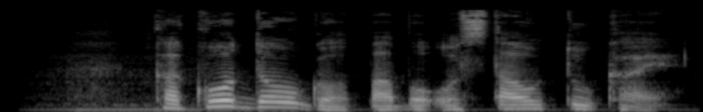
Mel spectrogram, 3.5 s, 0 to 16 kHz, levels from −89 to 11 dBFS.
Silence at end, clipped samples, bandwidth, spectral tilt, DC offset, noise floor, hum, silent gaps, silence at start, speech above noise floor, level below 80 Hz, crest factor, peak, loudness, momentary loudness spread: 0.2 s; under 0.1%; 11.5 kHz; -5.5 dB/octave; under 0.1%; -56 dBFS; none; none; 0.4 s; 24 dB; -58 dBFS; 20 dB; -14 dBFS; -32 LUFS; 13 LU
